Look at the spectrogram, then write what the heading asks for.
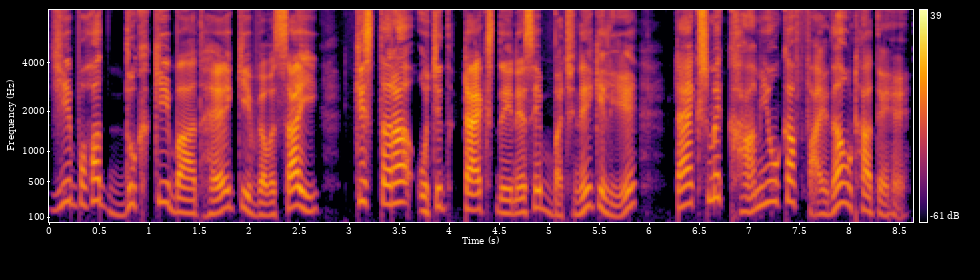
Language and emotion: Hindi, disgusted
